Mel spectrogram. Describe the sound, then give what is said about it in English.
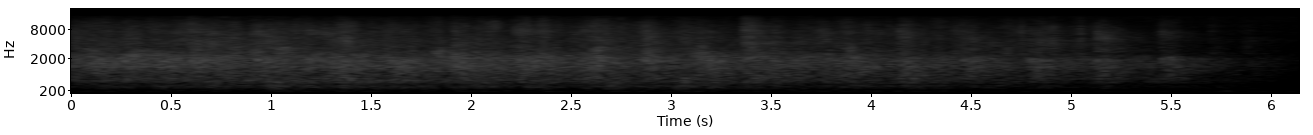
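A crowd applauds steadily, dense overlapping claps for several seconds before gradually tapering off toward the end, as a church audience welcomes a guest preacher with a round of applause. “And I would like for you to just to welcome him with a round of applause.”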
